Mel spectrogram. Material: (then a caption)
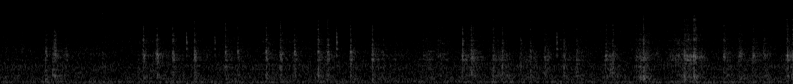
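Cardboard. Long natural fingernails tap and scratch along the top edge and front panel of a long blue cardboard Handi-foil box, held horizontally, hollow, with the foil roll inside. The result is a quiet, irregular series of about eighteen light, dry clicking taps with a papery, mid-high tone around 1.6 kHz. Each tap dies away almost instantly over a soft scratchy background.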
